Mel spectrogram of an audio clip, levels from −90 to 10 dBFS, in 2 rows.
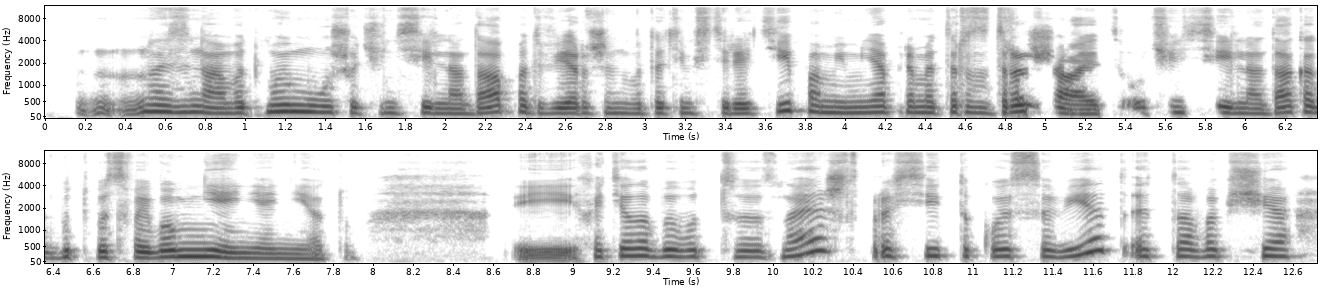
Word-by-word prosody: н 125 - -9
н - - +5
не - - +6
знаю, 175 -4 0
вот 160 - -2
мой 200 +1 +5
муж 180 -4 +2
очень 160 0 -9
сильно, 145 -1 -2
да, 165 +6 +2
подвержен 155 -4 -1
вот 145 +1 -5
этим 155 -1 -4
стереотипам, 170 - -1
и 165 - 0
меня 175 +2 +1
прям 175 0 -2
это 170 +2 -1
раздражает 165 -5 +2
очень 170 +2 -7
сильно, 155 -6 -2
да, 165 +4 +2
как 185 -3 0
будто 195 +4 -4
бы 180 - +4
своего 175 +1 +4
мнения 175 -7 +5
нету. 135 -2 -7 0.8
И 80 0 -2
хотела 220 +3 +1
бы 205 +1 +3
вот, 195 0 -2
э, 185 -1 -1
знаешь, 315 - 0
спросить 215 +2 -3
такой 210 0 -1
совет: 210 - 0
это 210 -1 -3
вообще 210 +1 -1
180 Hz, 185 wpm, -25 LUFS, 155-200 Hz, 0.8 s, не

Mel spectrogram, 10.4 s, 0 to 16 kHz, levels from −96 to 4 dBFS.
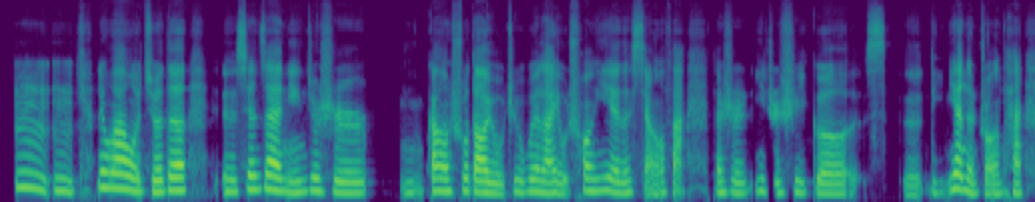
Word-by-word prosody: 嗯 280 -5 -1
嗯。 225 -3 -3 0.2
另 285 -1 +3
外 270 -1 +6
我 230 -4 +4
觉 210 -1 +1
得， 230 +1 +5 0.3
呃， 215 -2 -2
现 250 +3 0
在 250 -3 +6
您 205 -1 -2
就 230 0 0
是， 190 -3 -1 0.4
嗯， 195 +1 -7
刚 220 - +4
刚 220 0 +3
说 225 +1 -2
到 205 -2 +6
有 180 -2 0
这 - - -8
个 200 - -2
未 215 0 +1
来 195 -1 +3
有 190 - -2
创 225 -1 -1
业 225 -3 0
的 190 +1 -1
想 200 0 -4
法， 205 - -4 0.2
但 200 -1 -3
是 190 -2 -5
一 220 +1 -6
直 185 -2 -6
是 200 +2 -6
一 190 - -4
个 180 -2 -1
思 - - -12 0.2
呃， 160 -1 -8
理 195 -1 -11
念 255 +5 +3
的 205 -5 0
状 180 -2 -3
态。 185 -2 -3
210 Hz, 250 characters per minute, -22 LUFS, 195-230 Hz, 0.4 s, 外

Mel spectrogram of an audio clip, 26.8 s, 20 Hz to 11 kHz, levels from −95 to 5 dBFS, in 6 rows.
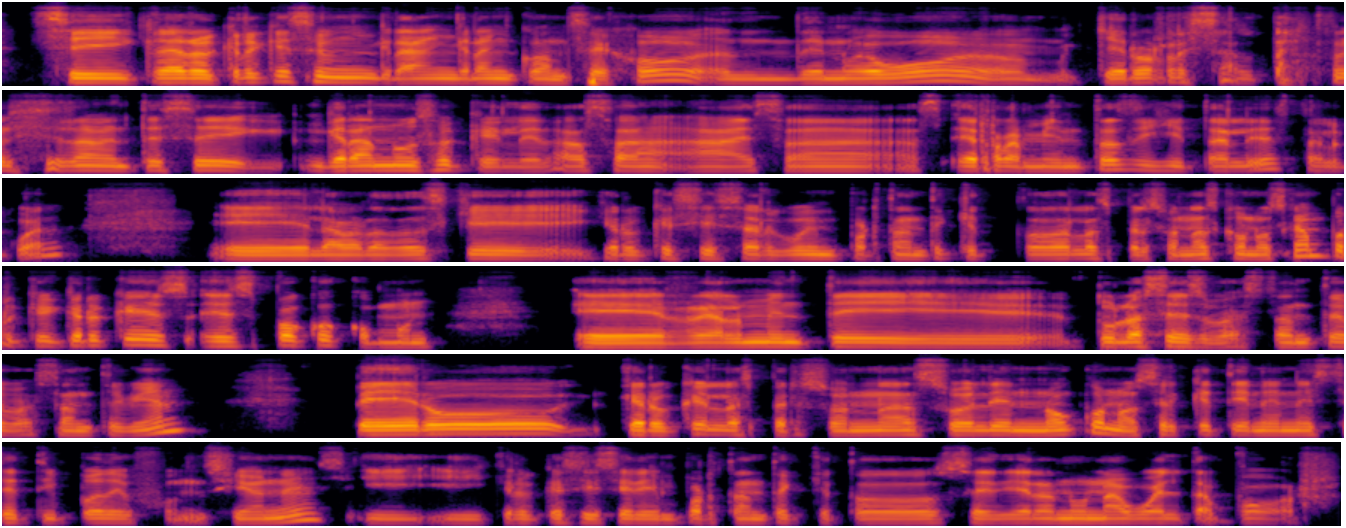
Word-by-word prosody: Sí, 130 -2 +6
claro, 125 0 +7
creo 140 - +2
que 160 - +1
es 160 - 0
un 135 -3 +2
gran, 125 0 +2
gran 125 0 0
consejo. 160 - -1
Eh, 115 - -4
de 115 +1 -5
nuevo, 125 +3 +1
eh, 110 - -11 0.2
quiero 125 +2 +2
resaltar 135 -3 -4
precisamente, 135 0 -1
ese 130 -5 0
gran 135 +2 +3
uso 140 +1 0
que 120 - -2
le 115 0 -4
das, 125 +1 -4
a 120 -1 0
a - - +3
esas 125 0 -3
herramientas 120 +4 +1
digitales 130 +3 -2
tal - - -9
cual. 230 - -6 0.5
Eh, 115 0 +2
la 115 0 0
verdad 115 0 -2
es - - -5
que 120 -2 0
creo 115 - -5
que - - -6
sí - - -5
es 120 - -6
algo 125 0 -1
importante, 120 -1 -5
que 125 - -8
todas 125 0 -3
las 125 -1 -3
personas 125 +1 -3
conozcan, 165 +12 -1
porque, 145 -3 -2
creo 155 +3 0
que 175 -1 +3
es 160 - 0
es 140 +1 +1
poco 160 0 +1
común. 120 -4 -6 0.5
Eh, 115 0 +6
realmente 120 -1 +2 0.2
tú 130 - +1
lo 130 - +6
haces 130 -4 +1
bastante, 120 +2 -4
bastante 120 -2 -5
bien, 220 - -2 0.5
pero, 150 +4 +7 0.2
creo 120 -1 +4
que 145 - +2
las 125 -2 -1
personas 125 +1 -2
suelen 125 -1 +1
no 125 +2 +1
conocer - - 0
que 135 - -3
tienen 125 -1 -1
este 125 +1 -3
tipo 120 +2 -5
de 120 -1 -3
funciones, 145 - -4
y 115 -1 -7
y 110 - -14
creo 115 - -8
que 120 - -6
sí 120 0 -5
sería 115 -1 -1
importante, 115 0 -5
que - - -15
todos 115 0 -4
se 115 - 0
dieran 120 +1 0
una 120 0 +1
vuelta 120 0 -2
por - - -9
125 Hz, 195 wpm, -27 LUFS, 120-135 Hz, 0.5 s, claro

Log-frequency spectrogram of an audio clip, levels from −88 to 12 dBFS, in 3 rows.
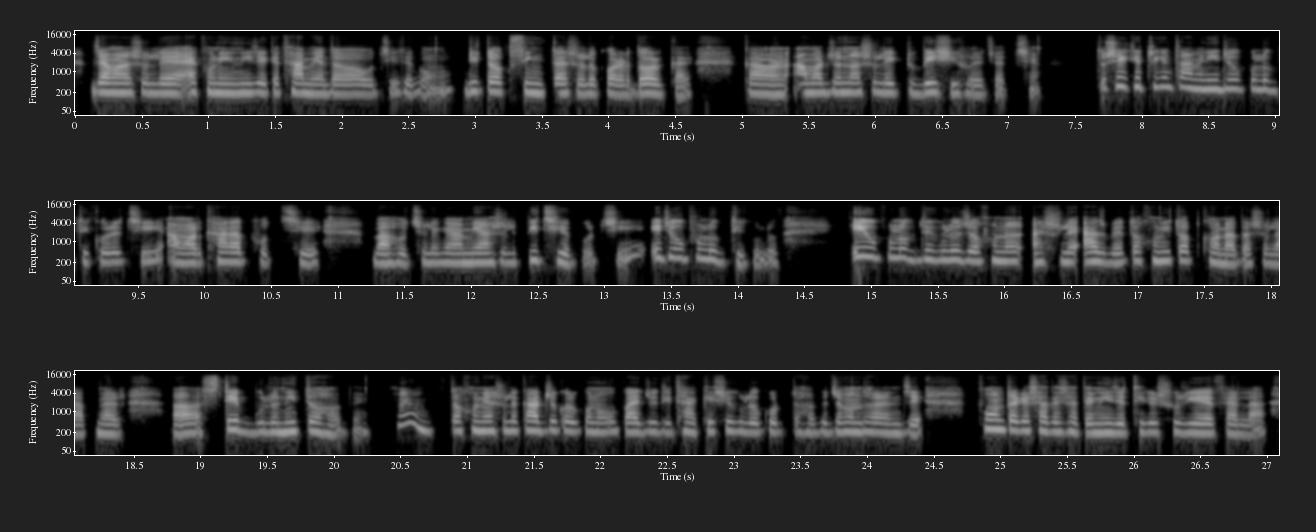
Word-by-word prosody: যে - - +1
আমার 210 0 +6
আসলে 205 -1 -2 0.2
এখনই 210 -2 -2
নিজেকে 205 0 -2
থামিয়ে 200 -2 +2
দেওয়া 185 0 -1
উচিত 195 - -7
এবং - - -13 0.3
detoxing 220 -2 +1
টা - - +1
আসলে 190 -1 -3
করার 180 -3 0
দরকার। 195 -2 0 0.5
কারণ, 190 -2 +2 0.2
আমার 205 +1 0
জন্য 210 0 -1
আসলে 220 -1 -2
একটু 210 - -12
বেশি 210 -2 +6
হয়ে 180 -1 -10
যাচ্ছে। - - -4 0.5
তো - - -5
সেক্ষেত্রে 320 -1 +3
কিন্তু 320 0 -5
আমি 280 - -4
নিজে 270 0 -2
উপলব্ধি 260 -5 -8
করেছি। 220 +1 -2 0.2
আমার 205 0 +3
খারাপ 220 -1 +2
হচ্ছে, 205 +1 -5 0.5
বা 200 - +6
হচ্ছিল 200 +2 -3
গিয়ে 205 -1 +1
আমি 205 +1 0
আসলে 215 -1 -5
পিছিয়ে 235 -4 +3
পড়ছি। 245 - -1 0.3
এই - - +9
যে 310 - +4
উপলব্ধিগুলো, 255 -9 -9 0.6
এই 330 - +15
উপলব্ধিগুলো 265 -4 -4
যখন 230 +1 -4
আ - - +2 0.2
আসলে 220 0 +1
আসবে, 215 -3 -1
তখনই 235 0 -6
তৎক্ষণাৎ 215 -6 -1
আসলে 195 -1 -6
আপনার 190 0 -5 0.5
আ - - +4 0.2
স্টেপ 260 -1 +6
গুলো 220 0 -5
নিতে 230 +1 -2
হবে। 185 +7 -13 0.3
হুম? 390 +3 -4 0.3
তখনই 235 0 -1
আসলে 240 0 -4
কার্যকর 240 -1 +4
কোনো 220 -1 -6
উপায় 215 -2 +4
যদি 220 -1 -5
থাকে, 220 +1 -4
সেগুলো 230 -3 -5
করতে 220 +1 -10
হবে। 205 +1 -13
যেমন 220 0 0
ধরেন 210 -2 -1
যে, 180 - +4 0.5
ফোনটাকে 260 -3 +3
সাথে, 225 -1 -1
সাথে 205 -2 -1
নিজের 205 -1 -1
থেকে 215 0 -4
সরিয়ে 205 -2 +3
ফেলা, 190 -2 -3
215 Hz, 175 wpm, -25 LUFS, 205-235 Hz, 0.6 s, এই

